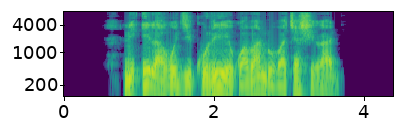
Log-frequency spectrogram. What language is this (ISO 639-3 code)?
dav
